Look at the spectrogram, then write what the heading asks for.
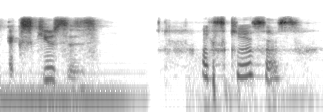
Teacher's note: the first s is unvoiced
